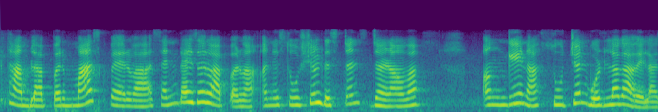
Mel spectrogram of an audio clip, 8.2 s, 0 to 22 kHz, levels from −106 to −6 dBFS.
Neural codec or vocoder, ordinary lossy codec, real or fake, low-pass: vocoder, 22.05 kHz, 80 mel bands, WaveNeXt; none; fake; 7.2 kHz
